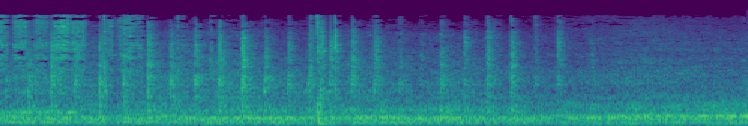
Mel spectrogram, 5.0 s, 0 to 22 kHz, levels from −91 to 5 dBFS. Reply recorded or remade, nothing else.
recorded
